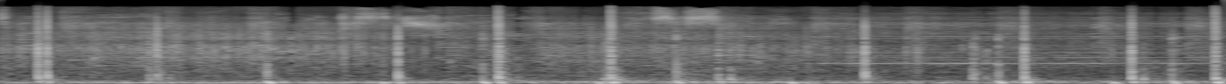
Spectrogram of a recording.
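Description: Aerial firework shells bursting in a rapid, irregular run of bangs over a continuous low rumble.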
